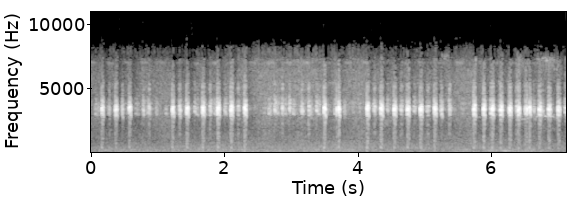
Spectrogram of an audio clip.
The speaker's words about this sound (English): I hear cricket frogs in the background. Yep, Java brought in the cricket frogs there, but that's a recognizable sound for those of us in Mississippi. Let's listen for just a minute.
